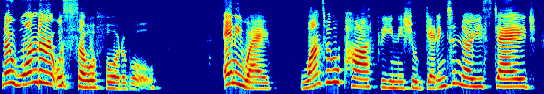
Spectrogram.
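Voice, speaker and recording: High-pitched, dramatic, exasperated woman caller. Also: fairly bright tone. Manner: dramatic, chatty, aggrieved. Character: exasperated, dramatic woman caller griping about her ghost ex. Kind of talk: audio drama phone-in acting.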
